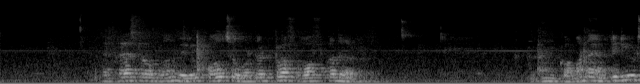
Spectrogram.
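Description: A man speaks calmly and clearly, as if explaining to a class.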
